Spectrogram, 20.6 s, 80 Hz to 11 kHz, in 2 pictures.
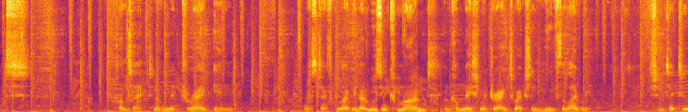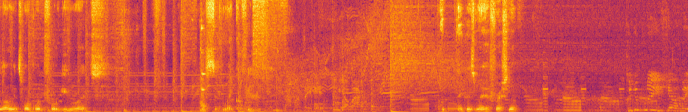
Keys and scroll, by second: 0.2 super+q.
